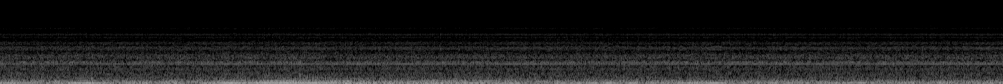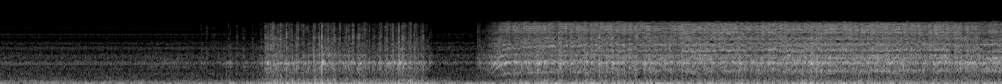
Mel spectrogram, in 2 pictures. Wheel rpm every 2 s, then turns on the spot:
0, 0, 0, 0, 0, 0, 20, 90, 160, 170.
12-14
